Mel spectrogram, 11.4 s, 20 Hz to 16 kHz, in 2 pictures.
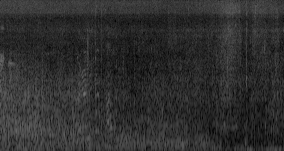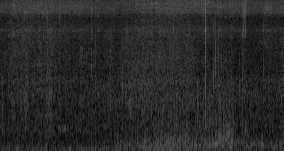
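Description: A Catalina 30 sailboat under way in steady wind, with a continuous roar of wind buffeting the microphone over rushing water against the hull; faint voices surface now and then beneath the noise.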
